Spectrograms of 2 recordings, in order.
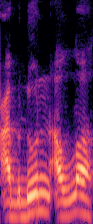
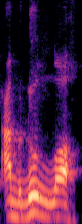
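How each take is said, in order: First: An 'n' sound follows 'abd' before 'Allah'. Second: No 'n' sound; 'abd' joins straight into 'Allah'. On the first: The speaker calls it wrong. "tidak dibaca abdun Allah" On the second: The speaker calls it right. "tapi Abdullah"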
